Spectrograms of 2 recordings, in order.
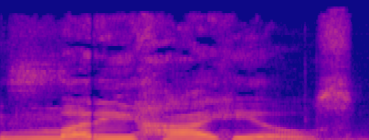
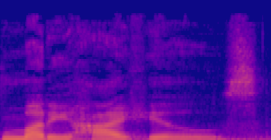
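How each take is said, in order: First: The phrase is said slowly and deliberately. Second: The phrase is said at a normal pace.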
